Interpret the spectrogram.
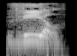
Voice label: "veal", pronunciation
